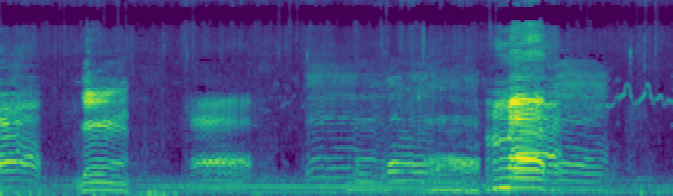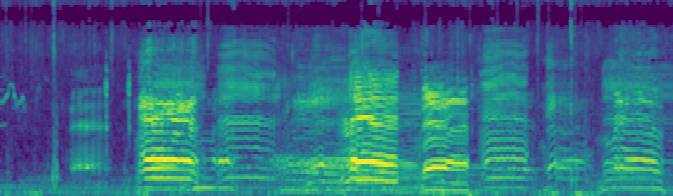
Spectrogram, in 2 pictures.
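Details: Repeated quavering bleats from newborn lambs, some short and some drawn out, coming in clustered bursts with brief gaps, over a faint constant low drone.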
